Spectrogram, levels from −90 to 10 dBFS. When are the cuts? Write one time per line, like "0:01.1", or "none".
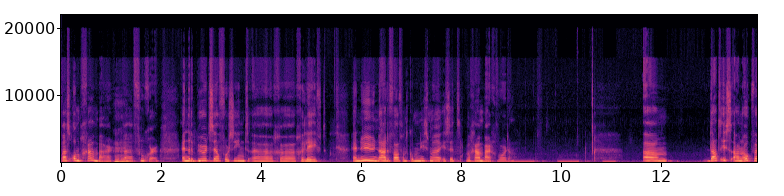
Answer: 0:02.6
0:03.0
0:08.0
